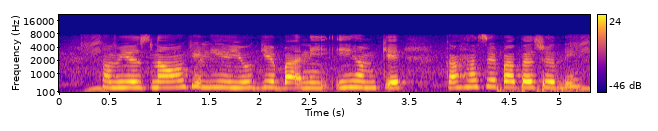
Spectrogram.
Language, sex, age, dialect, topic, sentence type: Bhojpuri, female, 18-24, Northern, banking, question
